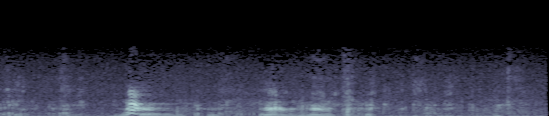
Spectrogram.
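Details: Two Siberian Huskies play-fighting outdoors on a heath: a couple of short, moaning, whiny growls with a wavering pitch, separated by quiet stretches, with faint rustling between them.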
